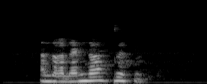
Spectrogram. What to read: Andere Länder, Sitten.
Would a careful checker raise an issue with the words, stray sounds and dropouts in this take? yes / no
no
